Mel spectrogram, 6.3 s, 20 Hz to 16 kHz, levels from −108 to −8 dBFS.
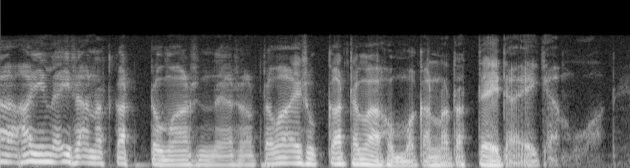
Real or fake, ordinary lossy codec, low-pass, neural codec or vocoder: real; none; 7.2 kHz; none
